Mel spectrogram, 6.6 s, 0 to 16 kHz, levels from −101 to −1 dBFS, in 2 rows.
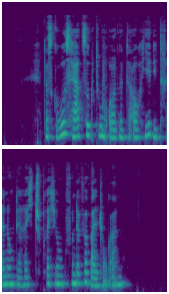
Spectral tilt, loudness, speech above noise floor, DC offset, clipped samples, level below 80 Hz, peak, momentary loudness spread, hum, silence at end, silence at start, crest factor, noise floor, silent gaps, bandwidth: -3 dB/octave; -43 LUFS; 46 dB; under 0.1%; under 0.1%; -82 dBFS; -24 dBFS; 9 LU; none; 0.85 s; 0.65 s; 22 dB; -90 dBFS; none; 11.5 kHz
